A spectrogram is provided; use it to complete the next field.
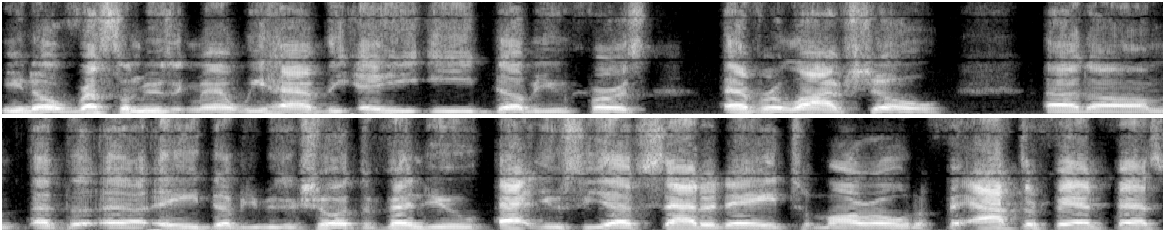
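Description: A man of medium pitch at a fairly slow pace, with ordinary pitch variation. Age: 30s. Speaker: wrestling entrance music producer and rapper. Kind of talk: casual interview chat. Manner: animated.

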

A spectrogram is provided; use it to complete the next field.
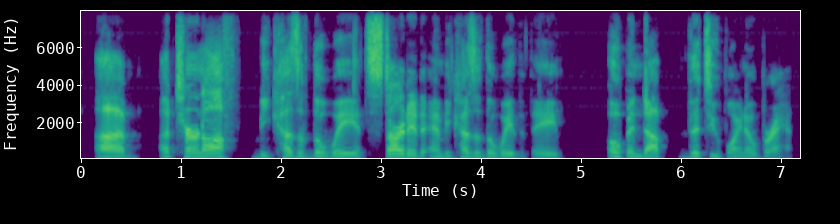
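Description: A plain, everyday voice from a man, fairly high in pitch with ordinary variation, at a moderate pace, in a very clean, dry, close recording with no echo and a silent background. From Canada. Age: 40s. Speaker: wrestling podcaster. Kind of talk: casual chat.

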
